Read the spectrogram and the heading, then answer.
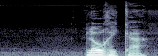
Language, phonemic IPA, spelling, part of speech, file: Dutch, /ˈloːxikaː/, logica, noun, Nl-logica.ogg
- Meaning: logic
